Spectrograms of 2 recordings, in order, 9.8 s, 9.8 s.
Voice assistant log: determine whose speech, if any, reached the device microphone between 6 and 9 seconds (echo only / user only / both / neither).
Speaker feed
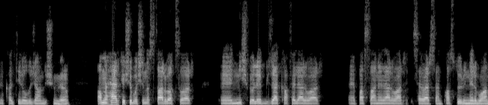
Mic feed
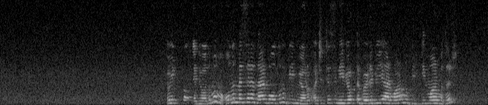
user only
